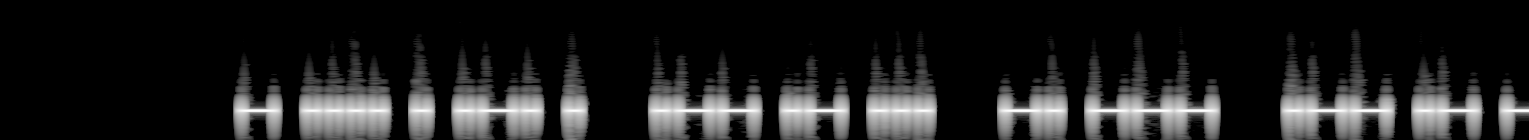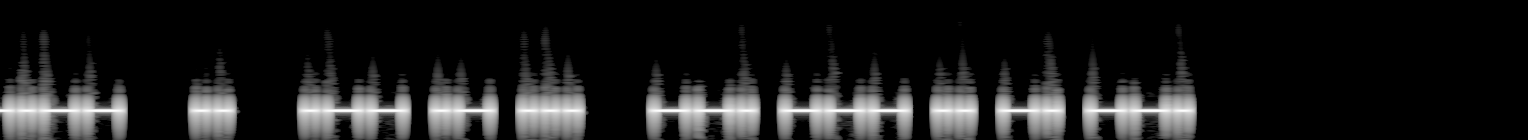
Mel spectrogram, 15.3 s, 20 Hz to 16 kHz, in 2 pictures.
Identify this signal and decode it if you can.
Morse code, heard as a keyed tone, about 22 wpm, 700 Hz. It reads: THERE WAS NO WAY I WAS GOING
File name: practice / 22wpm / Sets of 7 Words - 22wpm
